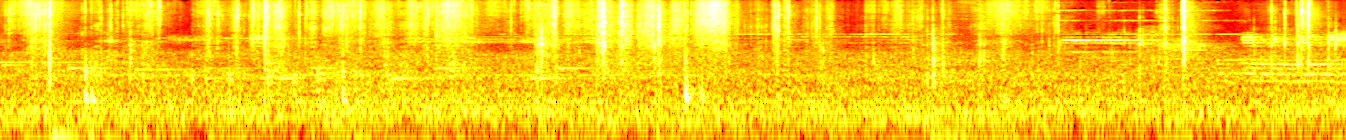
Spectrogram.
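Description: A sheet of paper being handled, slid and creased flat by hand while it is folded into an envelope, with light paper rustles and several sharp taps and clicks.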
